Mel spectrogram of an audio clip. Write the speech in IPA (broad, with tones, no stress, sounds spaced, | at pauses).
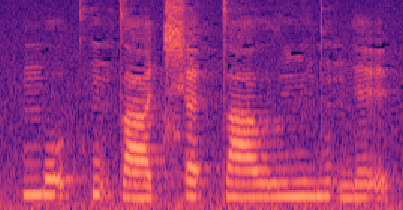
m o̰˦˨ ʊ̯ kʰ ũ˦˨ t ä˨ t͡ɕʰ ɛ˦ ʔ t a˦ ʊ̯ l ĩ˦ d ũ˦˨ ŋ ḛ˦˨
